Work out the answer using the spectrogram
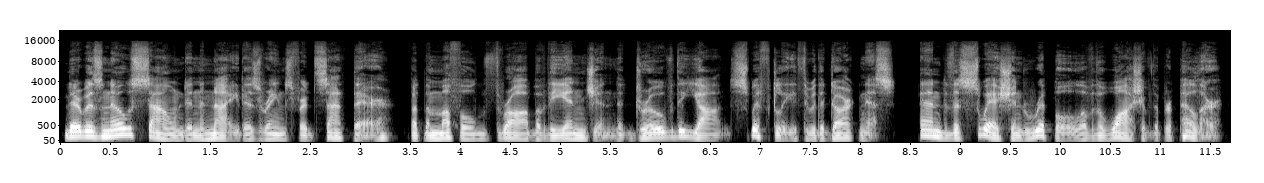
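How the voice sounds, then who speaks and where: A man narrating a dramatic story from a script in a measured, literary and expressive manner. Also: lowish voice, no echo, studio quality.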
